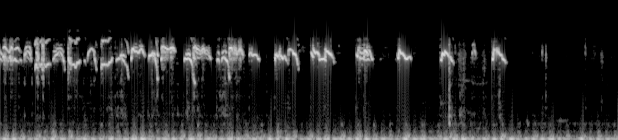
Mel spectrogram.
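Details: Several common myna chicks lined up in a nest box await feeding, giving rapid, wavering high squeals that start as a dense jumble and thin out into separate short chirps, over a constant low drone.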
